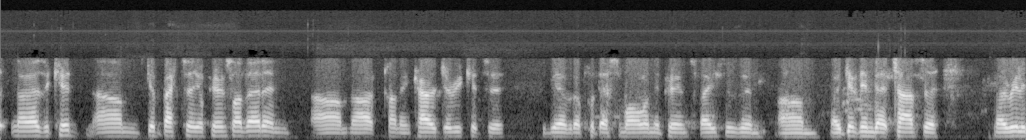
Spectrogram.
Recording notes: We are joined on the phone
